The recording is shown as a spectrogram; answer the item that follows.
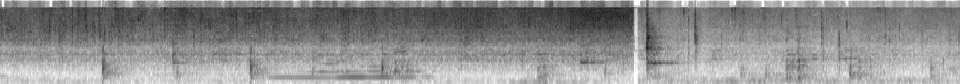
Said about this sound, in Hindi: कढ़ाई में मैंने घी डाल दिया, उसके अंदर मैं ये प्याज डाल दूंगी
